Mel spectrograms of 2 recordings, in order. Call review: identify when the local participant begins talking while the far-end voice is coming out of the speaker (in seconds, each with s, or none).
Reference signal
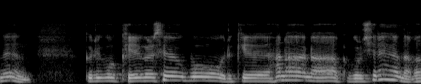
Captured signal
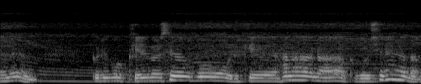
none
